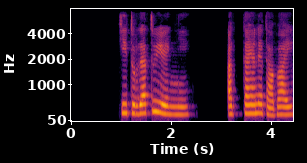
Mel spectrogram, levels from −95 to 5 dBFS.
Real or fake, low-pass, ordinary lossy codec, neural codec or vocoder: fake; 7.2 kHz; AAC, 32 kbps; codec, 24 kHz, 0.9 kbps, WavTokenizer, medium speech release version 2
